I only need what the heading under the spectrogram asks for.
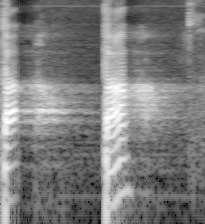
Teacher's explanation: tempat keluar hurufnya itu di punggung ujung lidah dan bertemu pangkal dua gigi seri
